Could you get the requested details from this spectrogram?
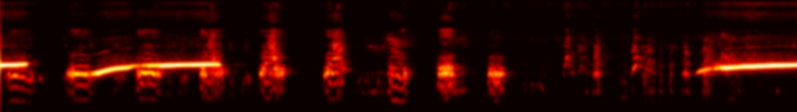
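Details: Chukar partridge of a hybrid fighting type: a long rising whistle opens, followed by a run of rough, clipped chuk notes at an uneven pace, then another drawn-out whistled tone at the close.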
